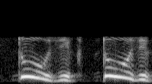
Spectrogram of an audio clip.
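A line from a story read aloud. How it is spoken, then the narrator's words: Howled. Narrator (Russian): взвыл Севка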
